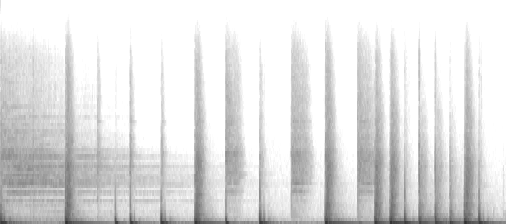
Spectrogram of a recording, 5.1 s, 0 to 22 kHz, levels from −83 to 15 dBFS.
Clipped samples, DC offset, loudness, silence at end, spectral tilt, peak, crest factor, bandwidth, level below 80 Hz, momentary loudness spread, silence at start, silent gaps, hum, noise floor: under 0.1%; under 0.1%; -21 LUFS; 0 s; -7 dB/octave; 0 dBFS; 20 dB; 16 kHz; -34 dBFS; 10 LU; 0 s; none; none; -40 dBFS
